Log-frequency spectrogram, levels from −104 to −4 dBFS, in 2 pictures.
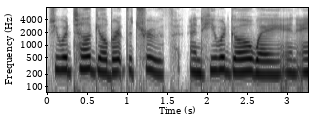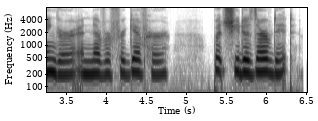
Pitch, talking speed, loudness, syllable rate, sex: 220 Hz, 195 wpm, -17 LUFS, 5.1 syllables/s, female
